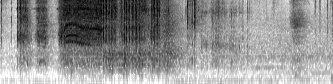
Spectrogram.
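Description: A power drill whirs in short bursts, driving screws into a wooden chicken coop board, one long loud run followed by lighter taps and handling clatter, close by and without talk.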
